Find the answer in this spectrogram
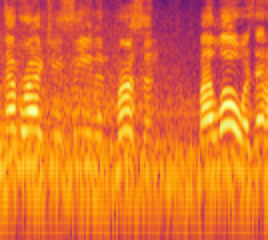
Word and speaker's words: Ballot: actually seen in person balow is that how you pronounce it that's right cuz when you read it it looks like ballot that's correct I think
